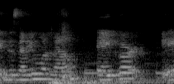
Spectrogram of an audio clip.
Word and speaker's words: Agur: Agur? Agur.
